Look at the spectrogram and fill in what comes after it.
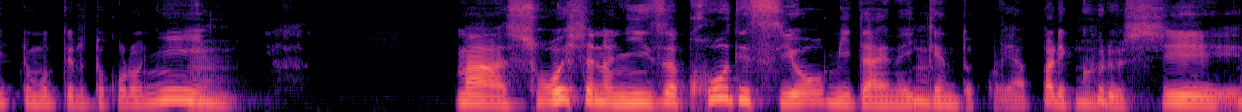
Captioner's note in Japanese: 咳払い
